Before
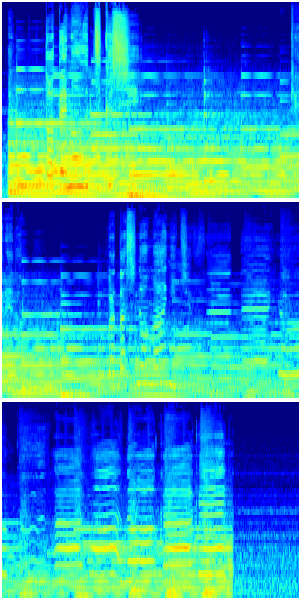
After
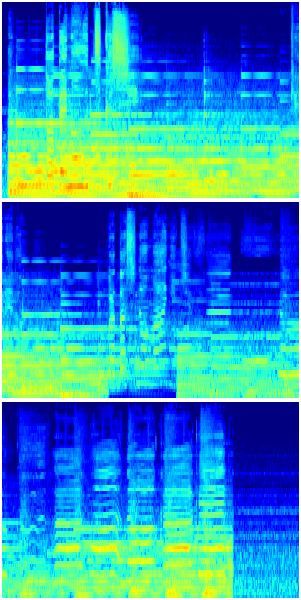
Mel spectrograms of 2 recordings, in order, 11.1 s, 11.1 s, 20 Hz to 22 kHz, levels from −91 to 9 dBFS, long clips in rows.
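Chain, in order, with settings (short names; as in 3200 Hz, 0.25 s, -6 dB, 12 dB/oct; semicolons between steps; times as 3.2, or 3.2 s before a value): 5.03–5.89 HPF 560 Hz -> 1500 Hz 12 dB/oct; 6.68–7.16 spectral repair 1000–7100 Hz before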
